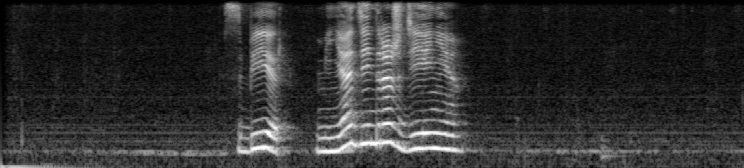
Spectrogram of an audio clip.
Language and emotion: Russian, positive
